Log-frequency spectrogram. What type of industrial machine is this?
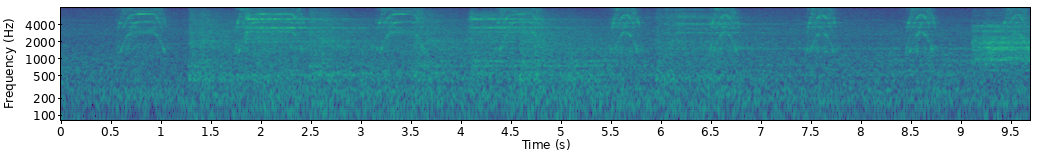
slide rail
